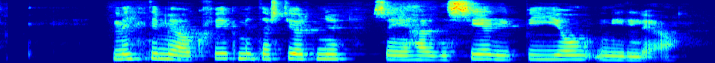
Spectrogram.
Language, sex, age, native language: Icelandic, female, 20-29, Icelandic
